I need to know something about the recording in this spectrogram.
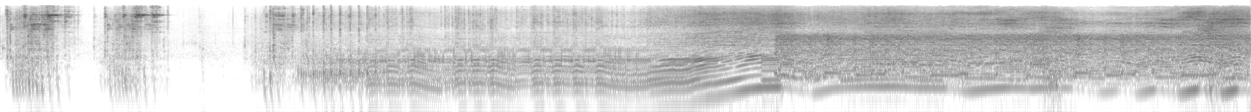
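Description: Chainsaw sound effect: two short bursts, then the saw running with its pitch sliding up and down as it is revved. It climbs higher about five seconds in and holds steady, stuttering briefly near the end.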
